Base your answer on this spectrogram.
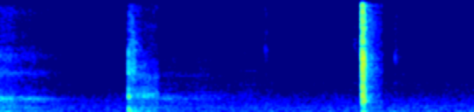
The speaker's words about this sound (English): Don't search it. I see you typing.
